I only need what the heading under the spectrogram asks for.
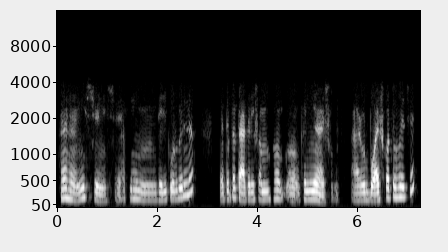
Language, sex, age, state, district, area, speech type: Bengali, male, 30-45, West Bengal, Darjeeling, urban, conversation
